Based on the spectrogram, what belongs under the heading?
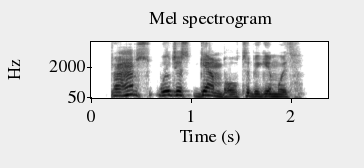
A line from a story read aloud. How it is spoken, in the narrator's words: snapped, disgusted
